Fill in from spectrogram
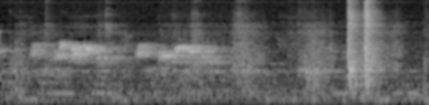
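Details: Red-whiskered bulbul recorded at Suan Phueng, Ratchaburi, delivering two short liquid warbles in quick succession. Later come harsh broadband clatters, like handling or cage noise, over a hissy background.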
